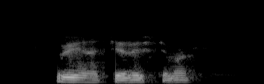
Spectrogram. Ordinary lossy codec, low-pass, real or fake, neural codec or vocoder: AAC, 16 kbps; 3.6 kHz; real; none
